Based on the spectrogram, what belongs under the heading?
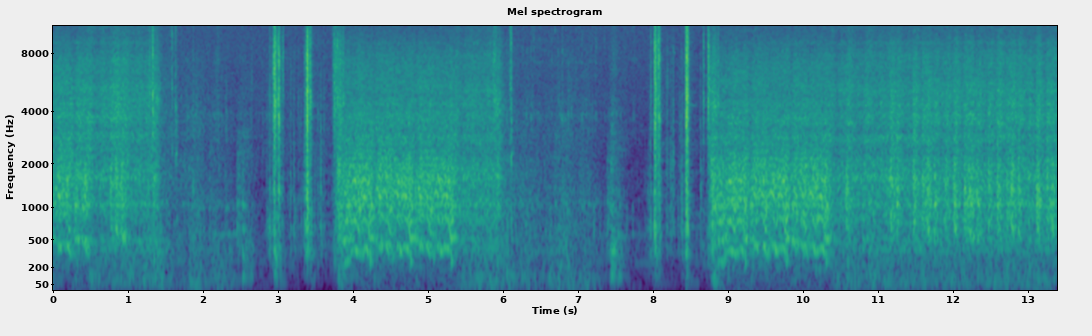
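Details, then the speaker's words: Nissan Micra K11 1.0 after replacing suspected faulty ignition module for crank-no-start: broken cranking bursts, then it catches slowly and keeps running, taking revs; hard start owner blames overfueling from repeated start attempts, oil to be checked for petrol. "Yep, it fired up. It really had a hard time firing up. And I think that's because it's been started so many times that it's been completely overfueled."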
